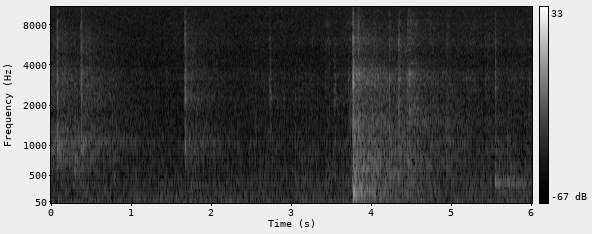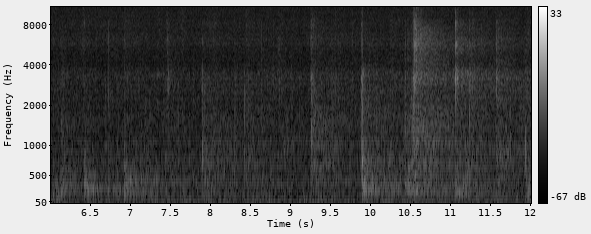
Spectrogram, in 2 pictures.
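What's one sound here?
Footsteps tap and shuffle across a wooden floor.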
